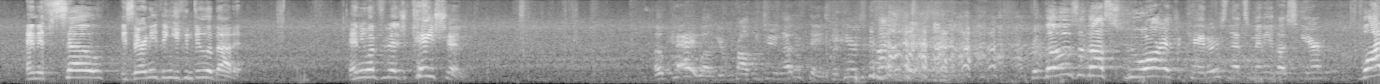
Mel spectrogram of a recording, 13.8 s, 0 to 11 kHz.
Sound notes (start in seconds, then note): 8.6 laughter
